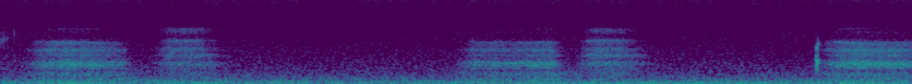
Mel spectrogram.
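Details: Snoring during a deep afternoon nap after a tiring morning of outdoor activity, recorded as a sleep ASMR vlog also featuring stomach sounds: steady breathing with rough, buzzing inhalations repeating at regular intervals, faint room noise.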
